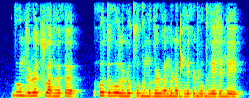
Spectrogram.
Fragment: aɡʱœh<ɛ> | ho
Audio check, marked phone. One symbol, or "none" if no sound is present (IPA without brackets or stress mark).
œ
